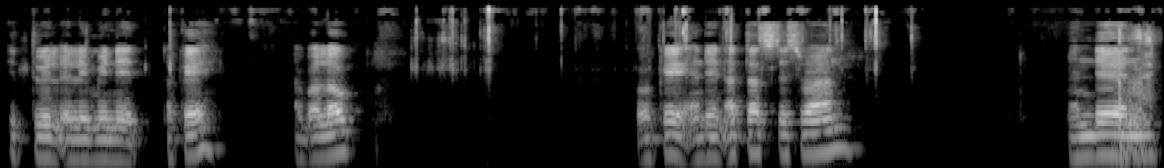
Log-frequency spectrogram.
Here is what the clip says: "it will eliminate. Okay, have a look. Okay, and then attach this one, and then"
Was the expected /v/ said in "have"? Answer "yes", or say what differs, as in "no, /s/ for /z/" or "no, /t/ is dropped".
no, /b/ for /v/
